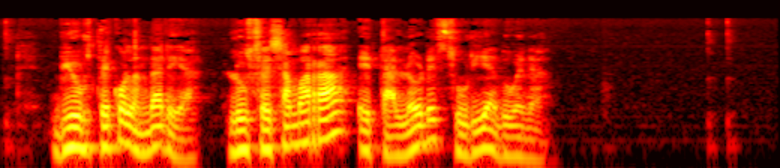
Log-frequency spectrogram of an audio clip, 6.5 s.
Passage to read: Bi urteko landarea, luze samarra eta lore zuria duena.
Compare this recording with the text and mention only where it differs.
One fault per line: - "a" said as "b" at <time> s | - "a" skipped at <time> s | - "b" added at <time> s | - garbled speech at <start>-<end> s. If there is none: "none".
none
